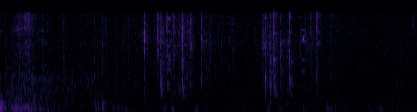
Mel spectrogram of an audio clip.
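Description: Faint computer keyboard typing: two short runs of soft key clicks, about a second and a half in and again near three seconds, as a short word is typed.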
